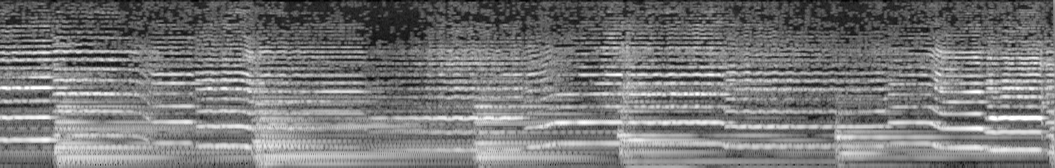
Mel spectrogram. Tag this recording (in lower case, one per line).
music
musical instrument
violin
